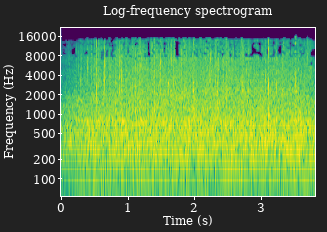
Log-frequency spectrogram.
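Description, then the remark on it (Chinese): Thin, scattered clapping from an audience at a Buddhist master's teaching, keeping up a steady crackling patter for about four seconds, with a few sharper claps standing out now and then. No one speaks. “稍微讲了深一点点，鼓掌的声音就少了。”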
